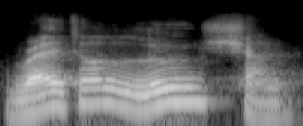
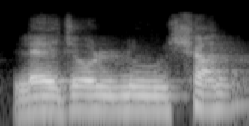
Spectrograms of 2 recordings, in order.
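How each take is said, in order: First: The syllable 'lu' is clearly stressed, rhythmically. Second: All syllables are even, with no strong beat. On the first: The speaker calls it right. "루가 세게 발음이 돼요" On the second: The speaker calls it wrong. "이게 아니라"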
